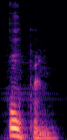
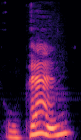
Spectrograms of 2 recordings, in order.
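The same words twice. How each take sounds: First: The stress is on the first syllable. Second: The stress is on the second syllable. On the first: The speaker calls it right. "So my stress is on the first syllable" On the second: The speaker calls it wrong. "I don't say open"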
